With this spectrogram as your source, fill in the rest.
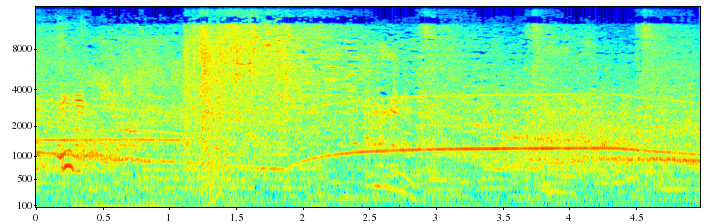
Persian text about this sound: پلیس با موتور کوبید به پشت کامیون. فکر کنم مرد.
